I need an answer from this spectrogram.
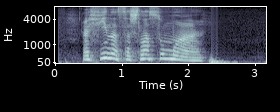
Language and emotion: Russian, angry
